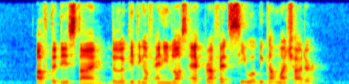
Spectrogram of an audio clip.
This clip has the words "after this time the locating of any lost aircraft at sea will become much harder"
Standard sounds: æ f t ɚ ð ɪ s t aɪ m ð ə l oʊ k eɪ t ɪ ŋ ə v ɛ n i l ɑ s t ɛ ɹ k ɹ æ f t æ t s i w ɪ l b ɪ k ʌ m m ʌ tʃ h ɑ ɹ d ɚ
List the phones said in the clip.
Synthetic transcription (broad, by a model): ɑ f t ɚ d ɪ s t aɪ m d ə l oʊ k eɪ t ɪ ŋ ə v ɛ n i l ɑ s ɛ k ɹ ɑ f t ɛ t s i w ɪ l b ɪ k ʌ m m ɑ tʃ h ɑ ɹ d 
